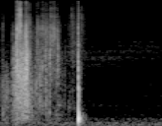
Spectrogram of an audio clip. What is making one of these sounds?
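A heavy book thumps shut.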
